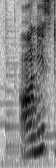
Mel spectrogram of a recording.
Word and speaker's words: honest: Honest man. Here it started with H, but pronouncing first H word, H we are pronouncing honest man.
